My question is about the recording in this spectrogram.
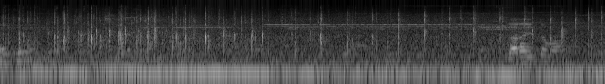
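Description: Low steady rumble picked up by an open microphone, with scattered faint clicks and a brief voice a little after five seconds in.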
